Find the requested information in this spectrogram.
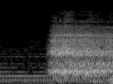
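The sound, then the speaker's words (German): A deep inhalation through the nose during a guided breathing exercise begins abruptly after a short hush and continues as a loud, steady airy rush to the end. “Atme ein.”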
